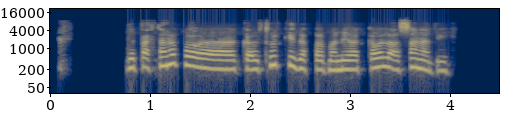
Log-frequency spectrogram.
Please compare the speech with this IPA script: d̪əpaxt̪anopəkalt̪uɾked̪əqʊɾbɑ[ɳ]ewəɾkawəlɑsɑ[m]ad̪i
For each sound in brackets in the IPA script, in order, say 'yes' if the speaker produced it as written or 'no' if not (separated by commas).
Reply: no, no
